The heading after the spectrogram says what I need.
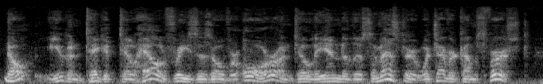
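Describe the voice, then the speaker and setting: Man as a gruff, unyielding admiral, noisy background. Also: medium pitch, sing-song, moderate pace, voice pushed up, lightly acted. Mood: dismissive. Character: blunt, unyielding senior male admiral instructor. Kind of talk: audiobook character dialogue.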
